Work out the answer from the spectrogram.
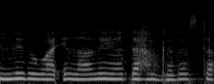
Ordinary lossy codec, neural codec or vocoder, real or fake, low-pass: none; codec, 16 kHz in and 24 kHz out, 0.4 kbps, LongCat-Audio-Codec, two codebook decoder; fake; 10.8 kHz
